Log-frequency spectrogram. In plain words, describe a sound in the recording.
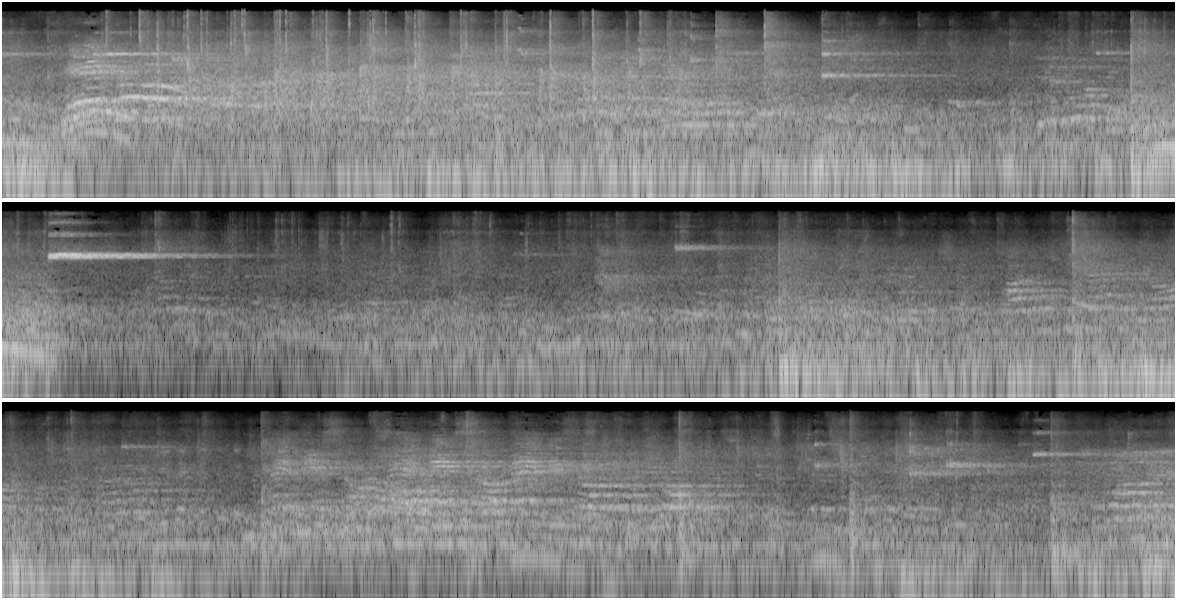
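Young girls shout and call out to each other in an echoing hall.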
